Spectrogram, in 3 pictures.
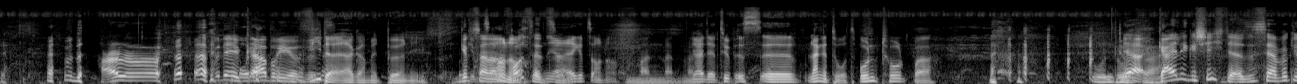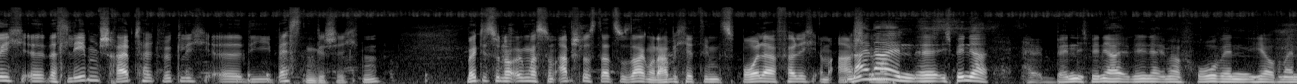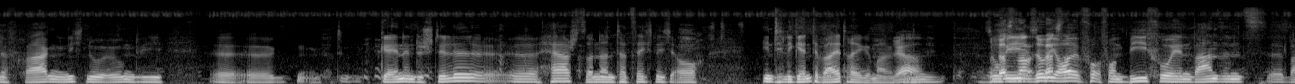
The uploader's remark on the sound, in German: Live aus dem Schrader-Garten. Vor einem äußerst red- und trinkseligem Live-Publikum erzählen wir bei einbrechender Dunkelheit Horror-Geschichten aller Art aus.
